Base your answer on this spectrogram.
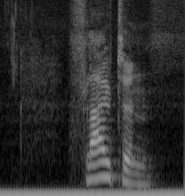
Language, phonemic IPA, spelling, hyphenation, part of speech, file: Dutch, /ˈflœy̯tə(n)/, fluiten, flui‧ten, verb / noun, Nl-fluiten.ogg
- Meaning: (verb) 1. to whistle 2. to make any similar sound, as a passing bullet 3. to referee; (noun) plural of fluit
